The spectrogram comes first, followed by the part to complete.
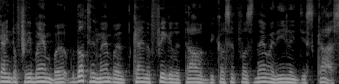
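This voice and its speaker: Somewhat breathy, with a dark, mellow tone, a man speaks at a fairly quick pace in a medium pitch with fairly even intonation. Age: 70s. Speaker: interviewee father. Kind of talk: family history interview. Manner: halting.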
